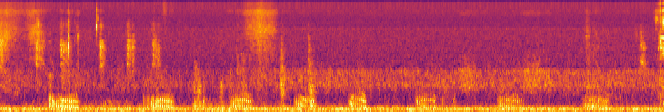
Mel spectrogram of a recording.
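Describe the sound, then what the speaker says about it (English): Close, quiet purring from a sickly cat rescued from the winter cold pulses in an even rhythm of inhale and exhale beats. The purr runs on steadily and alone. "You purring?"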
